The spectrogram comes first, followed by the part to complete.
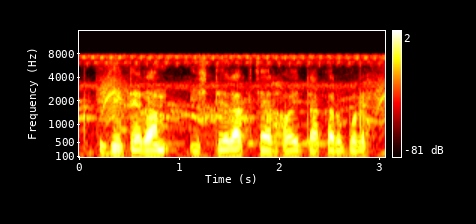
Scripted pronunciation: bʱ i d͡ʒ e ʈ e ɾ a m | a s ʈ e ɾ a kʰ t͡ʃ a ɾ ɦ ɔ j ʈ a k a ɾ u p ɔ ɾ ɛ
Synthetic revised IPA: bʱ i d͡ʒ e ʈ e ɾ a m | i s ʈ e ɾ a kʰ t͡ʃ a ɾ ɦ ɔ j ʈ a k a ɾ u p ɔ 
